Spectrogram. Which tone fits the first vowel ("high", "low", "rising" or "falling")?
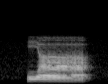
low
